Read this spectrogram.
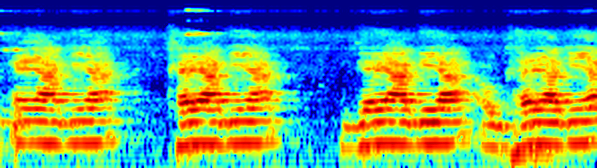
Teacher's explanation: क वर्ग जो होता है वो कंठ से बोला जाता है।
